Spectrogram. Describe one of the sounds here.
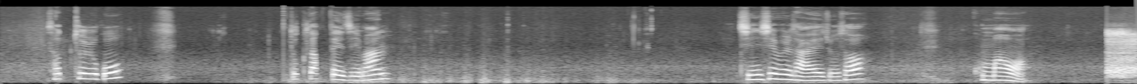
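A young woman speaks softly and haltingly through a walkie-talkie.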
